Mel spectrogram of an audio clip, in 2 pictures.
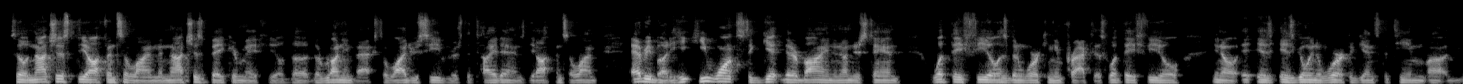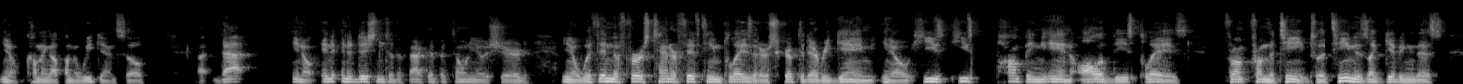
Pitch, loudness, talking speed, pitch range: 105 Hz, -22 LUFS, 230 wpm, 95-115 Hz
